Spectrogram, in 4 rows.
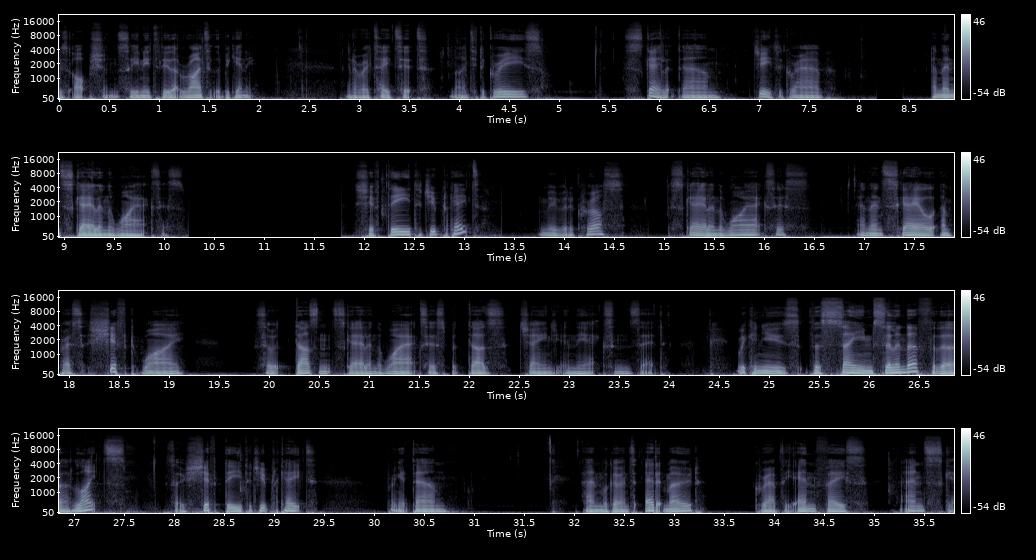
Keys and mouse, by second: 2.9 r, 5.4 s, 6.8 g, 7.6 s, 8.1 s, 10.8 click, 11.9 shift+d, 15.3 s, 17.0 s, 24.2 z, 28.3 shift+d, 32.6 Tab, 34.0-35.0 drag, 35.0 s.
